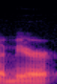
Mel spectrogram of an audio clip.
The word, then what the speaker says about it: Amir: And that's literally the first time I've heard that Amir rhymes with chief engineer, and I can't believe I never thought about that.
